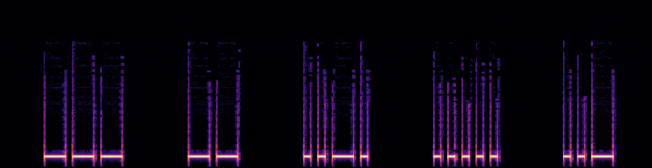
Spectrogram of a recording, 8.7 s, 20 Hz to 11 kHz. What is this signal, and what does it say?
Morse code, heard as a keyed tone, about 13 wpm, spaced as for 7 wpm, 800 Hz. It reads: OMF5U
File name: LEZIONI / 8 YJ45 / 8 YJ45 ws 12wpm 3146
